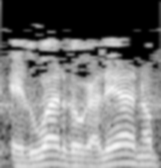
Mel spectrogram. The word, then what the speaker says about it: Eduardo Galeano: También del mismo autor, Eduardo Galeano, pronunciado ahora con mucha más corrección, Bocas del Tiempo.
